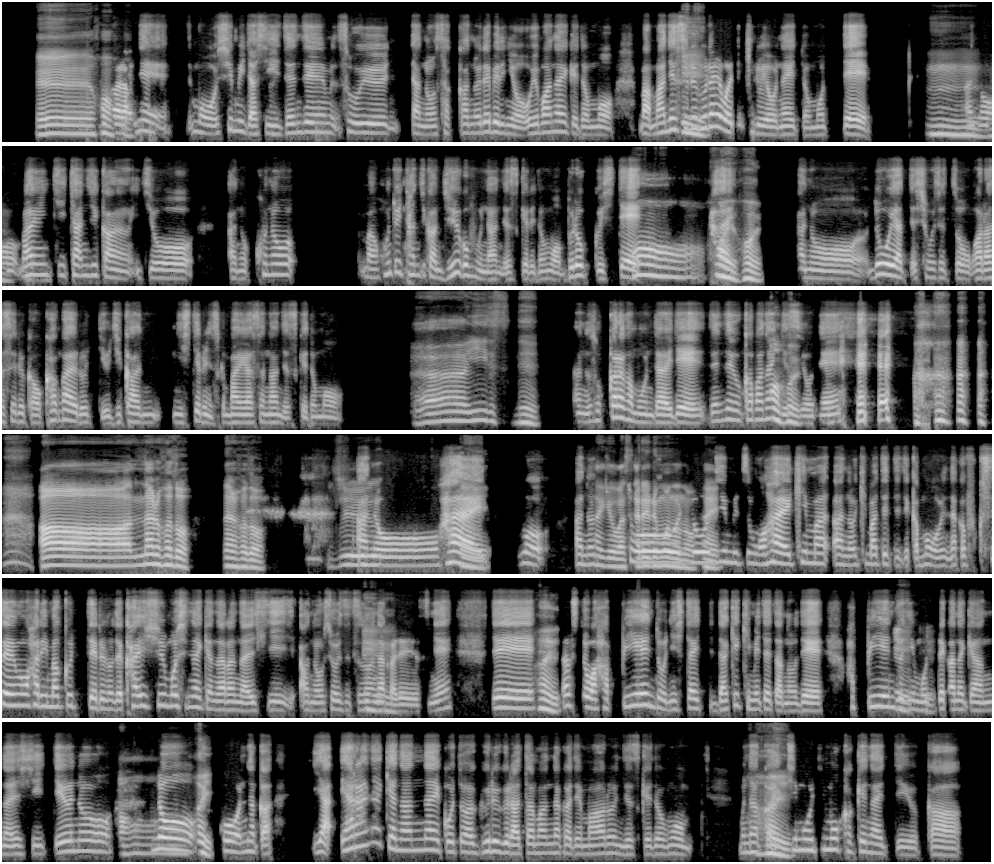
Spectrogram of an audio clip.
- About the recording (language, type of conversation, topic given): Japanese, advice, 毎日短時間でも創作を続けられないのはなぜですか？
- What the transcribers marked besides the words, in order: tapping; laugh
